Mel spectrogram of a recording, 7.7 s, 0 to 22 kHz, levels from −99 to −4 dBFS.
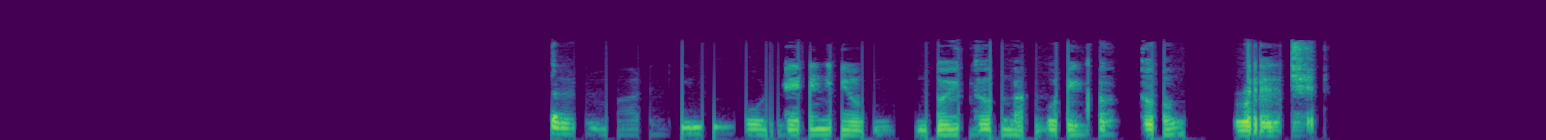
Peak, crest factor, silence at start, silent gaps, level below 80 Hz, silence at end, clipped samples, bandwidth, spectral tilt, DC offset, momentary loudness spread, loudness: -10 dBFS; 24 dB; 2.75 s; 3.20-3.25 s, 3.35-3.40 s, 4.49-4.57 s, 5.61-5.70 s, 6.02-6.17 s; -64 dBFS; 1.15 s; under 0.1%; 8 kHz; -5 dB/octave; under 0.1%; 11 LU; -31 LUFS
